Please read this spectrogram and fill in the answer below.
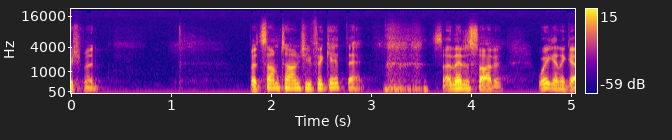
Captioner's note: chuckles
